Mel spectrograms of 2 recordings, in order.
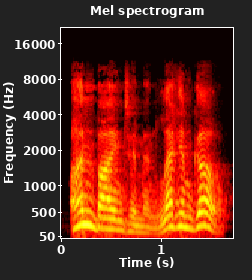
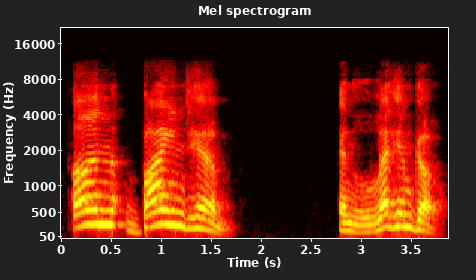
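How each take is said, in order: First: Said in the usual way. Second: Very slow, emphatic command; solemn command. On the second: A narrator's reading. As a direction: stretch each word with weight and a pause. Jesus commands in scripture reading.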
